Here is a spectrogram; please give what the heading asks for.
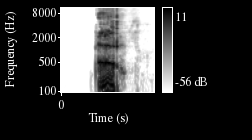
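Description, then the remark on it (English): A single loud, low burp lasting about half a second, with a rough, voiced rumble and a quick fade, followed by silence; the burp comes after drinking a coffee. “Oh, that was a coffee I just had.”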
